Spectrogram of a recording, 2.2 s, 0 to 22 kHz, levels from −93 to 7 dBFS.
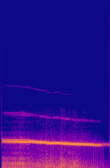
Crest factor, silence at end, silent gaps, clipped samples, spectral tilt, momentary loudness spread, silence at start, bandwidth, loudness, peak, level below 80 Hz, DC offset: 10 dB; 0 s; none; under 0.1%; -4 dB/octave; 6 LU; 0.05 s; 7.6 kHz; -20 LUFS; -14 dBFS; -52 dBFS; under 0.1%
